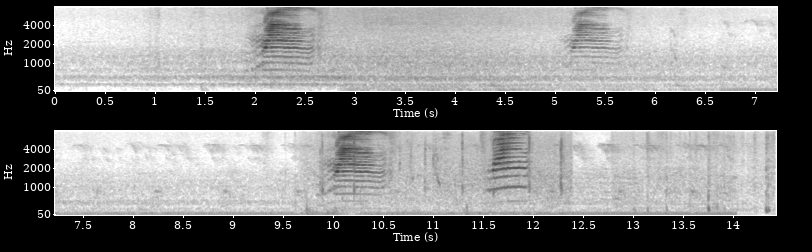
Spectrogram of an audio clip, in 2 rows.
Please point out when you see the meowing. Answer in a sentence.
The meowing can be heard from 1.9 to 2.7 s, from 5.0 to 6.2 s and from 9.9 to 12.0 s.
